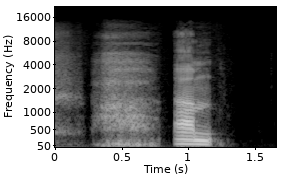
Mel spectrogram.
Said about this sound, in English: So you're breathing in 100%, try it as deeply as possible from the belly, sort of belly, chest, head kind of thing.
